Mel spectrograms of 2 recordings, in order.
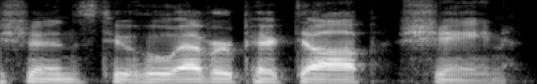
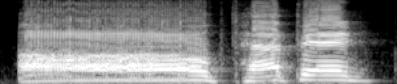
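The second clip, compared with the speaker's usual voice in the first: excited outburst; 5 semitones higher, 8 dB louder, much slower than usual. Real, not acted. Reacts to a big card pull.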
